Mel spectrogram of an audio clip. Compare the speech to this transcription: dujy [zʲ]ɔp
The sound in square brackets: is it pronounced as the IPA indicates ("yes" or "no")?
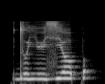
yes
